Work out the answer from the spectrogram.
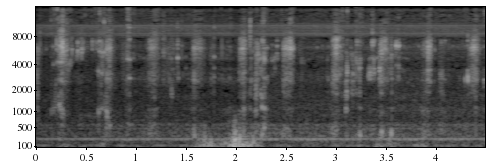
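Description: A person chewing a mouthful of raw red onion, with soft crunches and small mouth clicks and a louder crunch about two seconds in.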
